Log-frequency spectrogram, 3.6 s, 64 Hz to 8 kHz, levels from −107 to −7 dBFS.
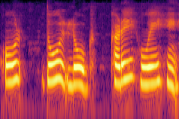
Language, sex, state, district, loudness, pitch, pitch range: Hindi, female, Madhya Pradesh, Bhopal, -12 LUFS, 285 Hz, 265-305 Hz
